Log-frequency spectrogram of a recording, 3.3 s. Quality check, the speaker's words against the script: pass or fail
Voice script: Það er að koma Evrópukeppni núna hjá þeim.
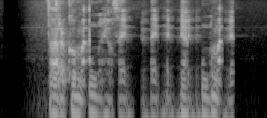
fail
